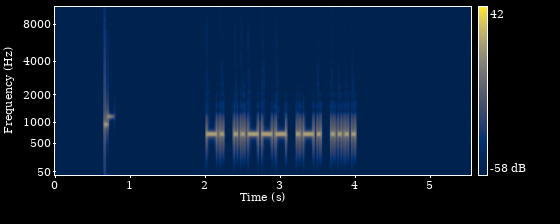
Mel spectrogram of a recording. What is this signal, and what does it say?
Morse code, heard as a keyed tone, about 26 wpm, 700 Hz. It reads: N2RH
